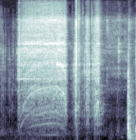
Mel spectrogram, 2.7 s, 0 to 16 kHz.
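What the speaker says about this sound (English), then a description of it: "I'm going to grab a small drill bit" A small power drill with a small bit whines steadily for about a second, then gives a few short bursts and a clunk, while working on a Dodge SRT-4.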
